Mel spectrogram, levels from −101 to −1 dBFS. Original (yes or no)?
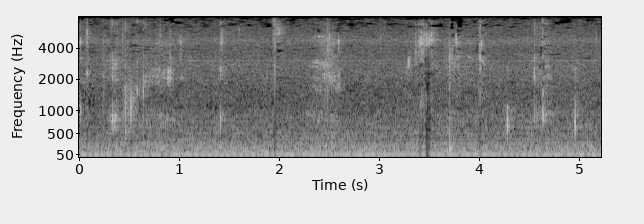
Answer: yes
